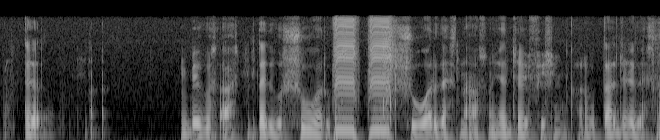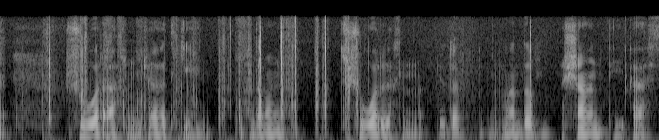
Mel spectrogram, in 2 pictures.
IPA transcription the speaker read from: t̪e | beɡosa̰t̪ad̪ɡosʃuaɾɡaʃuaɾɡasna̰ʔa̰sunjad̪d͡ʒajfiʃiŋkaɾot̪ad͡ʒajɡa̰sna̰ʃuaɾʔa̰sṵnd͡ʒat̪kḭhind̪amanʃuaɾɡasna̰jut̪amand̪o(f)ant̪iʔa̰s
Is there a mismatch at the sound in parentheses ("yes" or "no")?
yes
